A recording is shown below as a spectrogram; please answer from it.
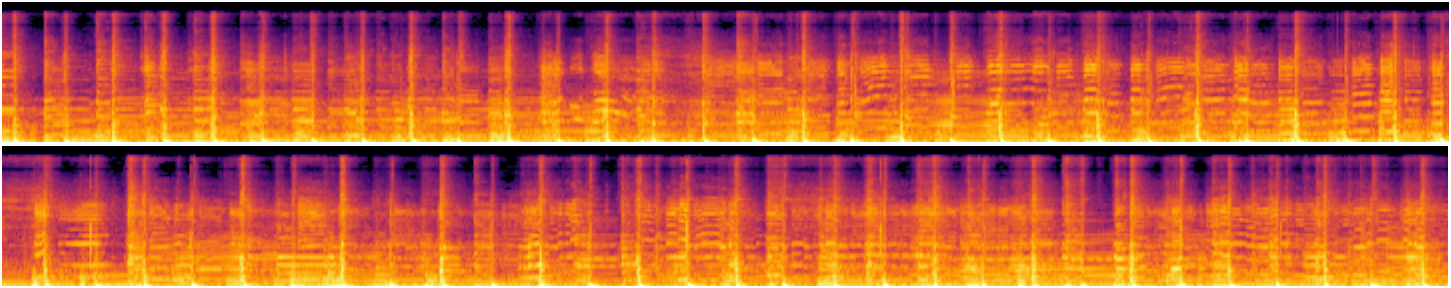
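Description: Live blues band playing an instrumental passage: guitar over a drum kit keeping a steady beat, with a strong low end.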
